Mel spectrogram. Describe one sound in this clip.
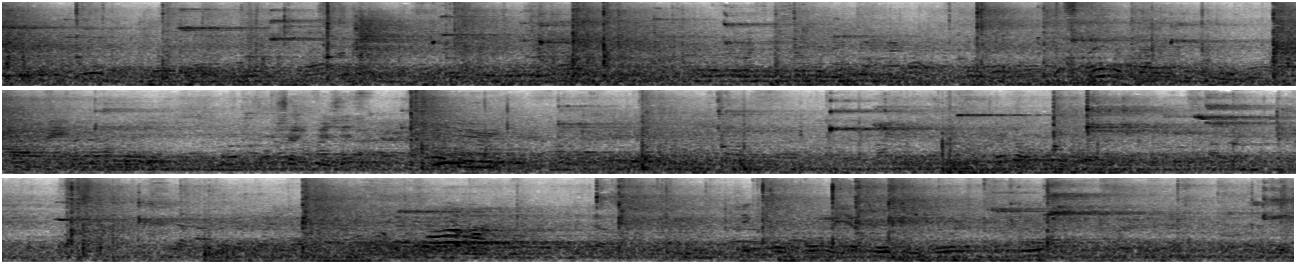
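Voices of men and women echo in a large hall.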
